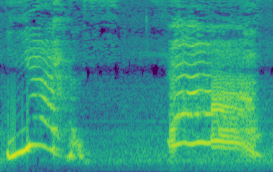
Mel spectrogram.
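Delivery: high excited yes, then a squeal; joyful shout. Real, not acted. Reader thrilled the card fits her day, high joyful cry. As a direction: cheer for the card.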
